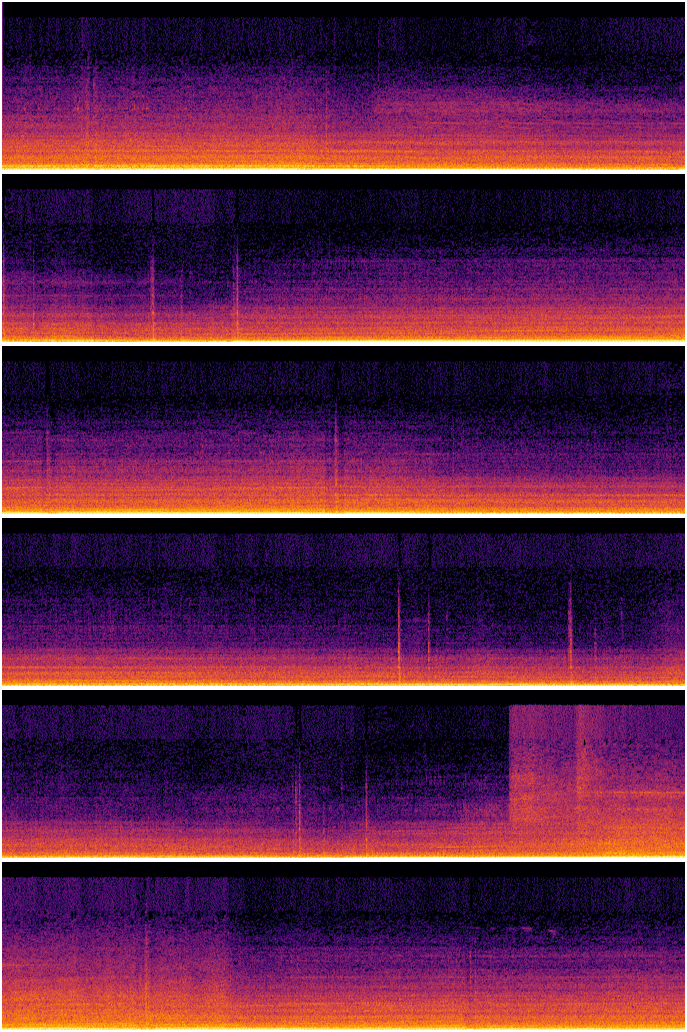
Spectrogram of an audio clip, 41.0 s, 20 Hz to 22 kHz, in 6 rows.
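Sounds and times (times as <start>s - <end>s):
motorcycle engine revving: 31.7s - 40.4s.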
